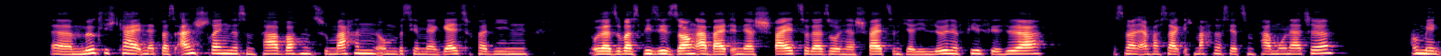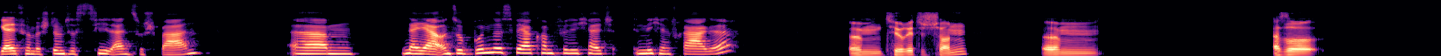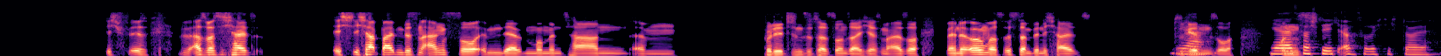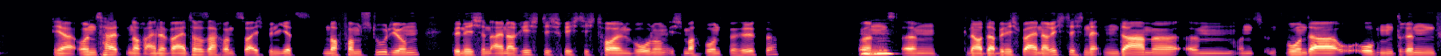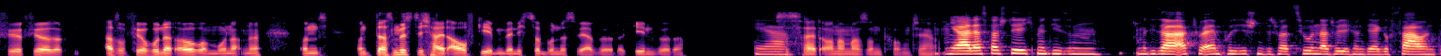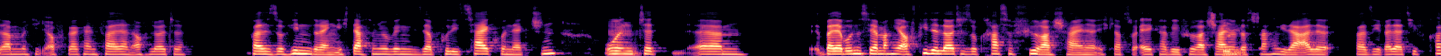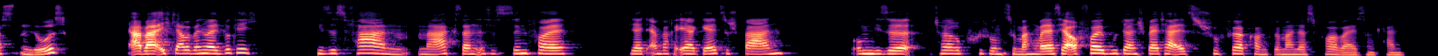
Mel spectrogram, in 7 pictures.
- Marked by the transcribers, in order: none
- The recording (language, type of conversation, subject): German, advice, Worauf sollte ich meine Aufmerksamkeit richten, wenn meine Prioritäten unklar sind?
